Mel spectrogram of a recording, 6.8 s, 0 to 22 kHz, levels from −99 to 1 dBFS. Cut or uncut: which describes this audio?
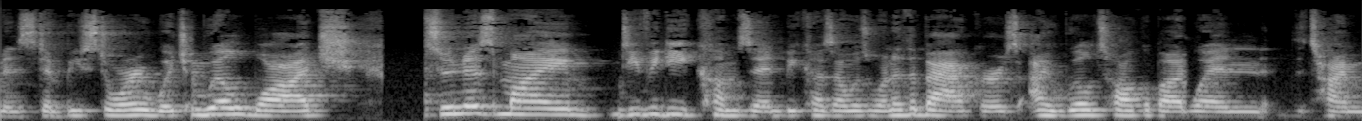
cut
